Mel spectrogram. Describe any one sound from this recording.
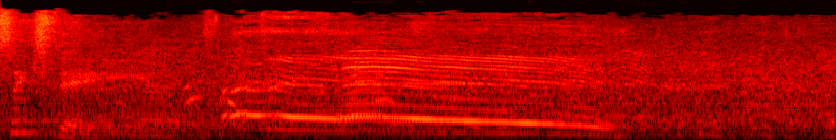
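A crowd of men cheers and laughs loudly.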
